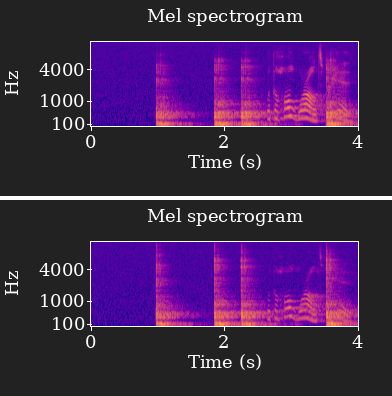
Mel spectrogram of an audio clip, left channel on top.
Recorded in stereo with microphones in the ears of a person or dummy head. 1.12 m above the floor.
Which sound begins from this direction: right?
A thud, at 1.0 s.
